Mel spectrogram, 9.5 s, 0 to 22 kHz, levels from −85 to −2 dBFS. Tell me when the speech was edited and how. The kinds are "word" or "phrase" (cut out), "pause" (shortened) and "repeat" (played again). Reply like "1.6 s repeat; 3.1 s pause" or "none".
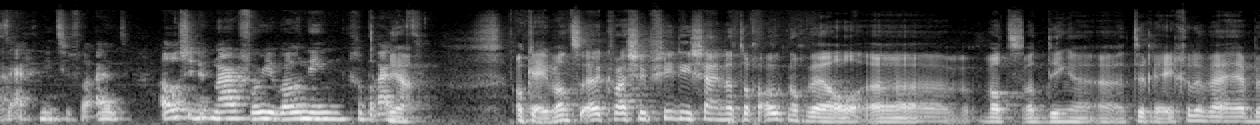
7.7 s word

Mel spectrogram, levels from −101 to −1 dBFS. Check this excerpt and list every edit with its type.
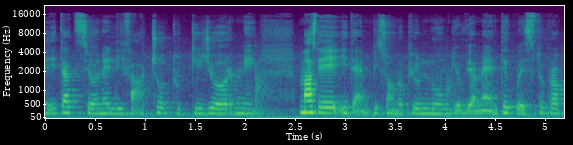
2.7 s word

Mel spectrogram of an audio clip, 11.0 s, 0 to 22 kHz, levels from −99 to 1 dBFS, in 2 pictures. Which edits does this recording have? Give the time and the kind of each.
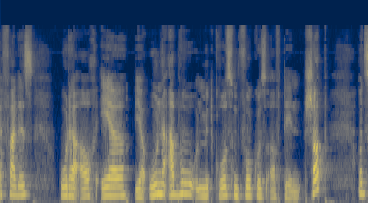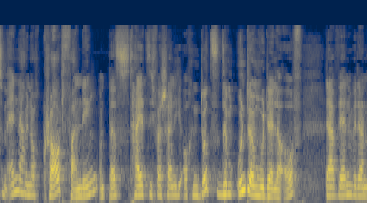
5.9 s word; 7.4 s word

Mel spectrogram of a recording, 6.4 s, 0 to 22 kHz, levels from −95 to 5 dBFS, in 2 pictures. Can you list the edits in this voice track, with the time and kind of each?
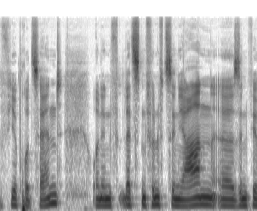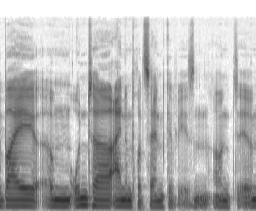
none

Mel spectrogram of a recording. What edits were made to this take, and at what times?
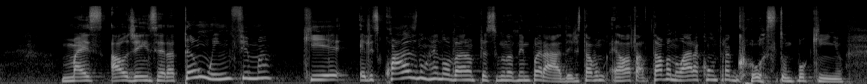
1.8 s word

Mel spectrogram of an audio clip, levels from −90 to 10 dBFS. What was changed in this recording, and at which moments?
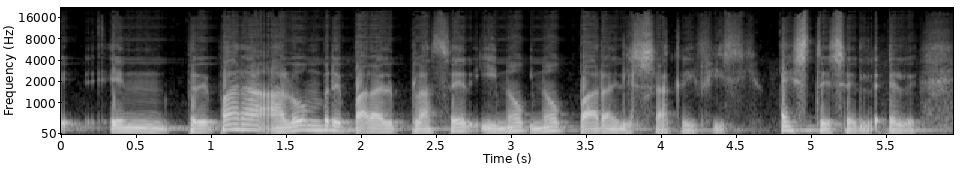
3.1 s repeat; 4.7 s pause

